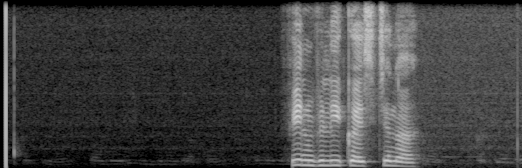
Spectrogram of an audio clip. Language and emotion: Russian, neutral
